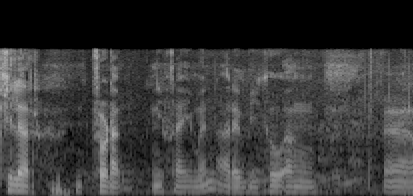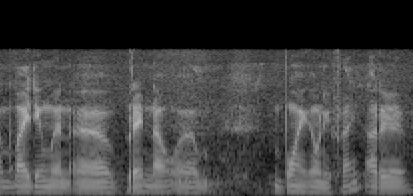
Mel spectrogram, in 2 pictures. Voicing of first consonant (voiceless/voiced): voiceless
